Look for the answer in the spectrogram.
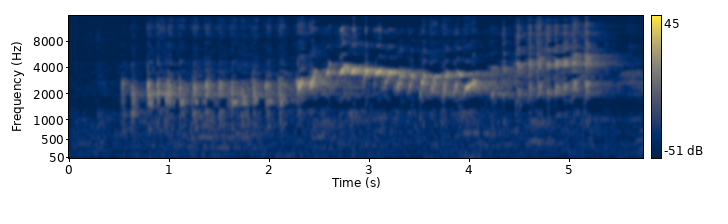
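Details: Sooty-headed bulbul (kutilang) in lively gacor form, singing a full-isian master song packed with inserted phrases: a quick run of bright, chattering whistled notes that climbs in pitch midway, then slides back down into clipped, repeated chirps.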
